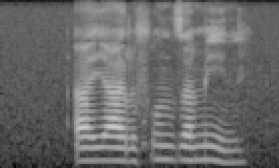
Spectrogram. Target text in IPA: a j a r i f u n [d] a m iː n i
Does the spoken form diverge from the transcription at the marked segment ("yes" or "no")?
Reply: yes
